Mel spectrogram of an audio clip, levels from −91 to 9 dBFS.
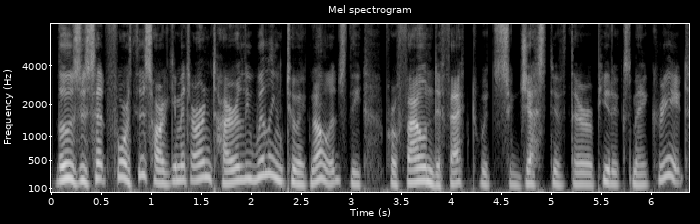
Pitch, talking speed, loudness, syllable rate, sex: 180 Hz, 180 wpm, -20 LUFS, 6.4 syllables/s, male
